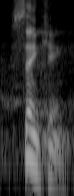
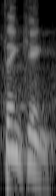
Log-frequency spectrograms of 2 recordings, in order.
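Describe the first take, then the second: First: "sinking" with a clear initial s; "th" turned to "s". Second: Said in the usual way. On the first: Shown as a demonstration. Explaining the officer's misheard word, "sinking" with an s for th. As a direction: say "sinking", the German-accented "thinking". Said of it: "Not thinking".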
